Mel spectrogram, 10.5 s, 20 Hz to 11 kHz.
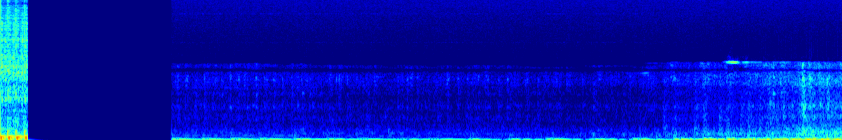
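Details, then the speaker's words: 2024 Kawasaki KLX140RL small single after its first oil change: it fires up after a short pause and settles into a low, even putter with no knocks or rattles; idling normally. "Alrighty, she sounds good."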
